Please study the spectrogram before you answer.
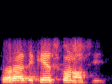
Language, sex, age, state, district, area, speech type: Odia, male, 18-30, Odisha, Rayagada, rural, conversation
